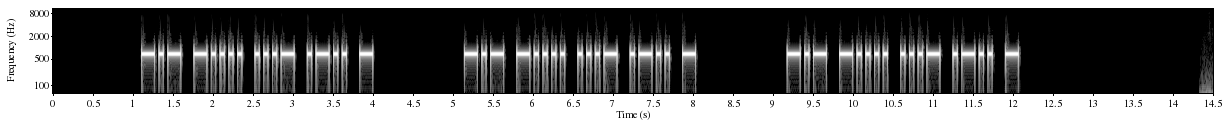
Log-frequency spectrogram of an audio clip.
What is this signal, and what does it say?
Morse code, heard as a keyed tone, about 21 wpm, 700 Hz. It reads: K6VLT K6VLT K6VLT
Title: USA Call Signs - 5 Characters - Repeated 3x - 22wpm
